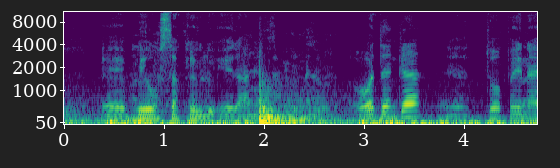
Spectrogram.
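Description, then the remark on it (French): A single heavy cannon boom from Turkish tank cannons firing shells at Daesh on the front at Mosul lands partway through, a deep thudding blast under steady talking voices, with background rumble throughout and no further shots. “Ça, c'est les canons des Turcs qui tirent des obus sur Daesh, et Daesh nous tire dessus.”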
